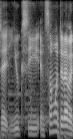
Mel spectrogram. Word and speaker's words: Uxie: pronunciation because he invited me into uh an uxie raid so the pronunciation of today will be uxie now i looked up online i could not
